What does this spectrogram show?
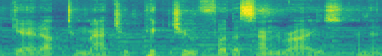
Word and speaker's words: Picchu: you pronounce machu picchu you have to really say picture instead of pichu because in question which is the native language of the inca pichu means actually penis so don't say it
